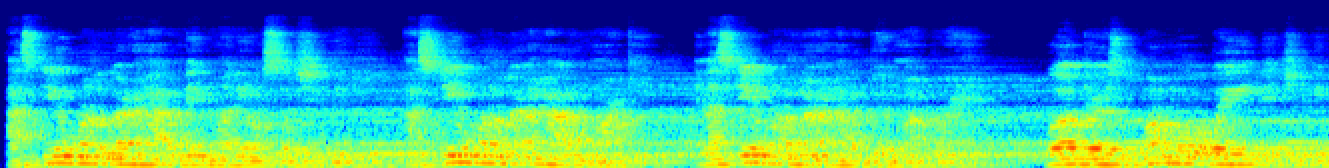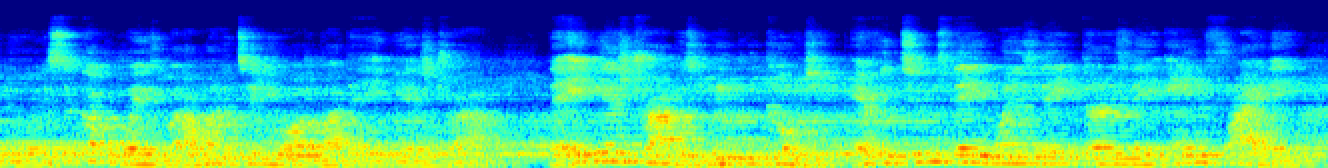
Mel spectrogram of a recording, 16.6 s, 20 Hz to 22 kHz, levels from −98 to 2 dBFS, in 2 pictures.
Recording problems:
echo of what is said; strong; throughout; 410 ms later, 10 dB below the speech
off-mic speech; far
room echo; noticeable; dies away in 0.7 s

